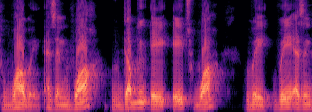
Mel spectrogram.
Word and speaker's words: Huawei: this is extremely extremely common to say as hobby or as hobby but the correct pronunciation for this famous Chinese smartphone electric giant is wobbling as in voix wa8 wah way way as in W ay Y Wahby that's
